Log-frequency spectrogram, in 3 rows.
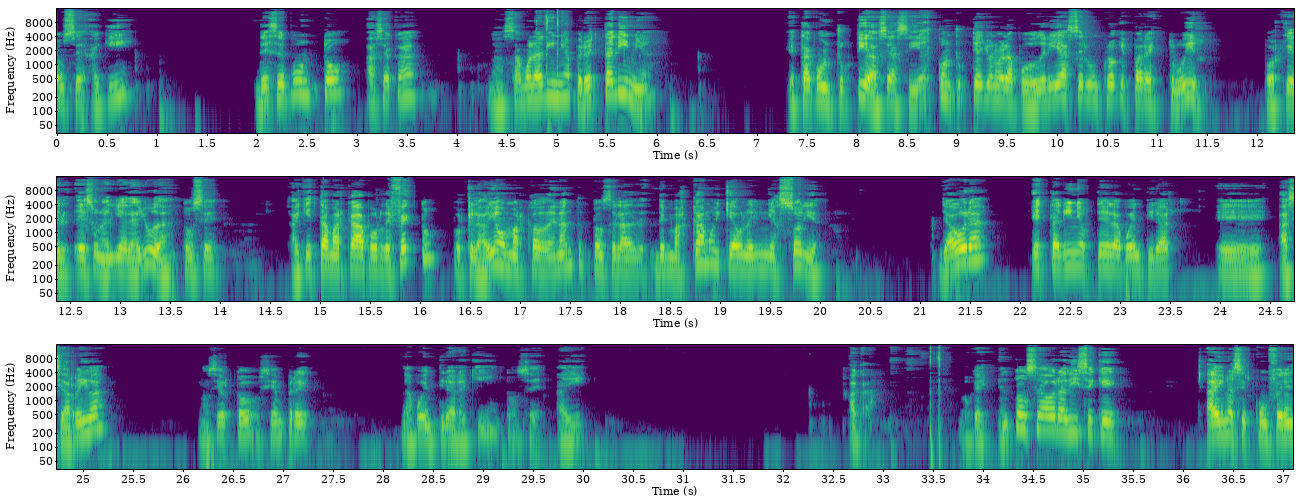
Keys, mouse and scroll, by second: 0.7-1.8 drag, 2.4-3.4 drag, 4.8 ⟲, 5.5 click, 6.3 click, 18.4 click, 21.0 click, 22.7 click, 32.2 click, 33.4 super+z.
